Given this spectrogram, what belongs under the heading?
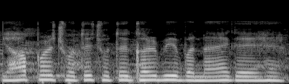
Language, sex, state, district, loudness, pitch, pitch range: Hindi, female, Arunachal Pradesh, Papum Pare, -14 LUFS, 195 Hz, 185-200 Hz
